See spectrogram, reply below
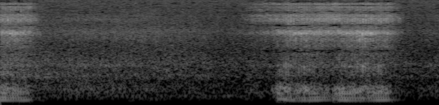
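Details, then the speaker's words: A puppy in deep sleep, barely able to open its eyes, snoring: a short rattling snore on the in-breath after a quiet pause. "Abraham, you're snoring. Can you stop? It's keeping me up."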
